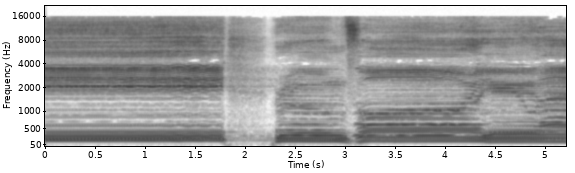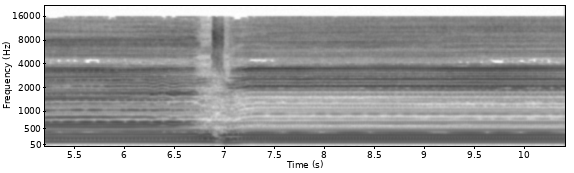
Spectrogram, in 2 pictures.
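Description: Barbershop quartet singing a cappella in four-part harmony, holding a long ringing barbershop seventh chord on the word "be", tuned so that no part sounds out of tune. After a brief break just under two seconds in, the voices move through changing notes and settle on another long held chord about seven seconds in.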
